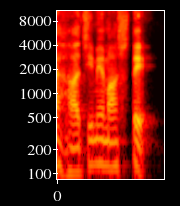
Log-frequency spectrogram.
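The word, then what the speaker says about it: はじめまして: इसकी प्रोनाउंसिएशन आप देखिएगा, इसको मैं किस तरह प्रोनाउंस कर रहा हूँ, हा जी में माश्ते।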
